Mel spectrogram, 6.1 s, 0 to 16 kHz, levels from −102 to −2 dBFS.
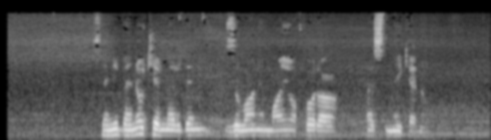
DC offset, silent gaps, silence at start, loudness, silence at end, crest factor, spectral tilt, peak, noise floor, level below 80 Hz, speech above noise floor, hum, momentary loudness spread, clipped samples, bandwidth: under 0.1%; none; 1.15 s; -21 LUFS; 0.8 s; 20 dB; -4.5 dB/octave; -2 dBFS; -46 dBFS; -62 dBFS; 26 dB; none; 12 LU; under 0.1%; 11.5 kHz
